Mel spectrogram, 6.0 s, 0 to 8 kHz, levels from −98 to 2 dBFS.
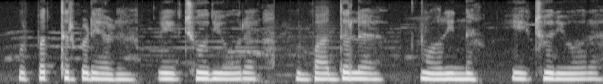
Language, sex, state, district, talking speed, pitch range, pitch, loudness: Hindi, female, Rajasthan, Churu, 150 wpm, 195-210 Hz, 200 Hz, -15 LUFS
